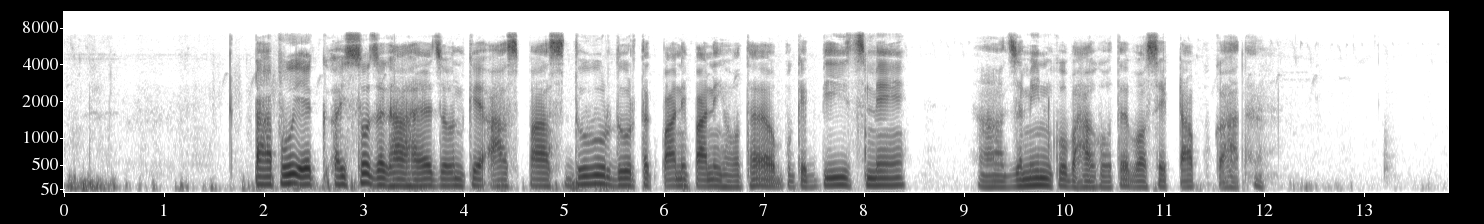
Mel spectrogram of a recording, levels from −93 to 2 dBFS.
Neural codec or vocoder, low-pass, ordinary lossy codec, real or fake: none; 7.2 kHz; none; real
